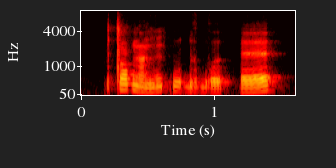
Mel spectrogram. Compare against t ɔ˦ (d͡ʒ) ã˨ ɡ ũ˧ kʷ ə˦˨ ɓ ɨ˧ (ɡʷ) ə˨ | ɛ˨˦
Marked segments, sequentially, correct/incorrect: incorrect, correct

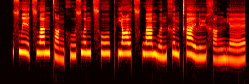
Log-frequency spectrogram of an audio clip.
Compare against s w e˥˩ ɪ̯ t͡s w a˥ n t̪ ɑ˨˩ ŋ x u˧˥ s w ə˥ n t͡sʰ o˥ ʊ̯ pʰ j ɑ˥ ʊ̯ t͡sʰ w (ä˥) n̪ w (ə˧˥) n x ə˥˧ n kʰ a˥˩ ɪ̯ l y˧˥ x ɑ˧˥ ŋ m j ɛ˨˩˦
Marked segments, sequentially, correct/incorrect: correct, correct

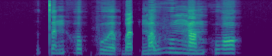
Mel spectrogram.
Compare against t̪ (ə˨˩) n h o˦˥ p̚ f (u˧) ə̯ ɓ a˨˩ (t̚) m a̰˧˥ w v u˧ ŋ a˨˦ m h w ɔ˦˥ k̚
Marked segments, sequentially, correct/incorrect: incorrect, incorrect, correct

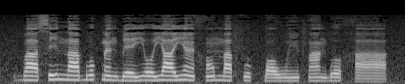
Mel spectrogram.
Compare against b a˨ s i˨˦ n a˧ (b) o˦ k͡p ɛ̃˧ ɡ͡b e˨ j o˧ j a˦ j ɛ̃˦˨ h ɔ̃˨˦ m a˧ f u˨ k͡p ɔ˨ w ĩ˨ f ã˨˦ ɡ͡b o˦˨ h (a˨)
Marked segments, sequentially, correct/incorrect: correct, correct

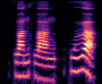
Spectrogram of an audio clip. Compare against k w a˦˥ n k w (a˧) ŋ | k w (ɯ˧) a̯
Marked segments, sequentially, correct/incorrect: correct, incorrect

